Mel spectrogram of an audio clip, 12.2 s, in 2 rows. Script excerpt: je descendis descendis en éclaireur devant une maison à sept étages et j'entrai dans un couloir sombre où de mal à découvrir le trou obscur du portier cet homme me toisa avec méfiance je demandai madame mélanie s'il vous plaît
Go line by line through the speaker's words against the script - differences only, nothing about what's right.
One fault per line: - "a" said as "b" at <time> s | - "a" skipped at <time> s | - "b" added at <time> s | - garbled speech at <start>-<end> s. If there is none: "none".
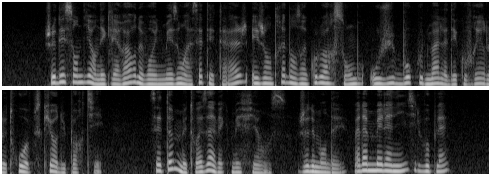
- "descendis" skipped at 1.1 s
- "j'eus beaucoup" added at 4.7 s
